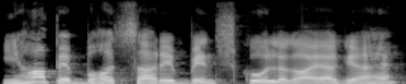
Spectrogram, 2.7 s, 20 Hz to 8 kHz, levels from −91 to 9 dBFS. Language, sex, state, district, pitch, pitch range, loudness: Hindi, male, Jharkhand, Ranchi, 185 Hz, 160-215 Hz, -15 LUFS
